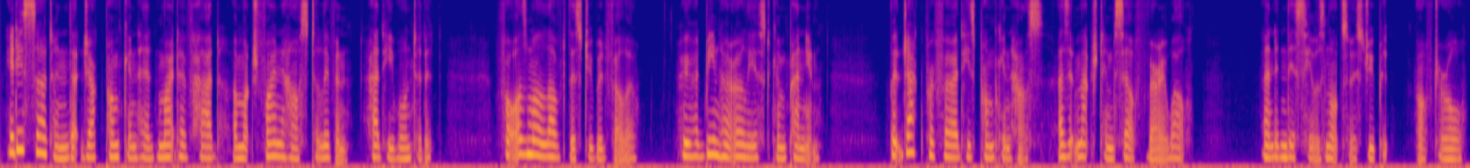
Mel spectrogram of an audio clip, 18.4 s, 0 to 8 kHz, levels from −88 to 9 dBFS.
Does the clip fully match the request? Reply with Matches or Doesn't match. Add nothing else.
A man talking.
Doesn't match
